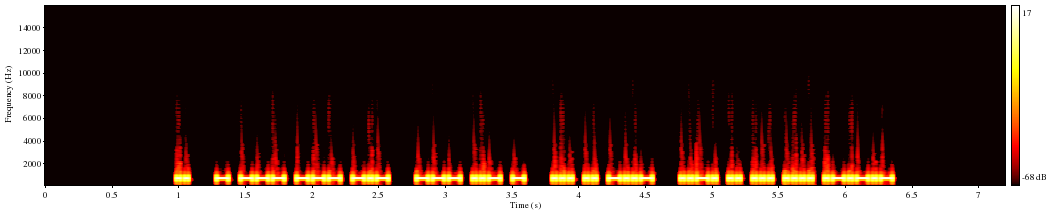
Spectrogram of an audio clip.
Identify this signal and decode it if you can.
Morse code, heard as a keyed tone, about 40 wpm, 700 Hz. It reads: I TOOK OUT SIX FISH.
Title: Sentences from Top 1000 Words - Review Part 2 - 40wpm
